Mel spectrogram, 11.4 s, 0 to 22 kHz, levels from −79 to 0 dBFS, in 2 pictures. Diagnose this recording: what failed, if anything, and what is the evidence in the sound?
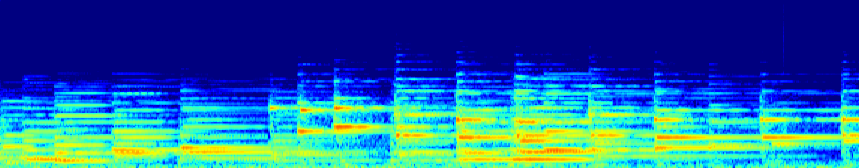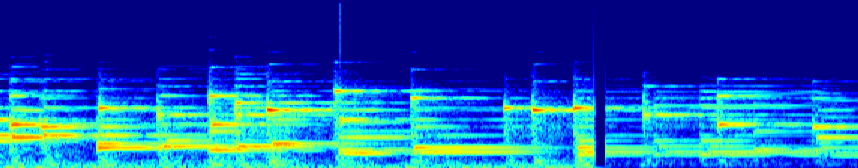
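After an 80 ms gap at 9.68 s, the music returns dull, about 10 dB quieter and cut above 3.8 kHz: the driver likely switched input to a poorer device.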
